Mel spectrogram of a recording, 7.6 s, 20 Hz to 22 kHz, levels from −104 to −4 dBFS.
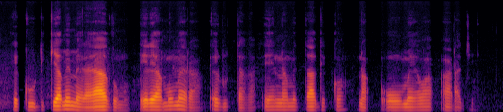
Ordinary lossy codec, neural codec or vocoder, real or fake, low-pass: none; vocoder, 44.1 kHz, 128 mel bands every 256 samples, BigVGAN v2; fake; none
